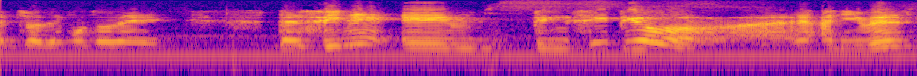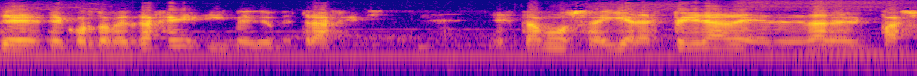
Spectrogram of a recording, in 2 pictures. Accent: Region of Murcia, Spain; yo veía que en la región de Murcia, de donde yo soy, no había ningún programa dedicado a eso.

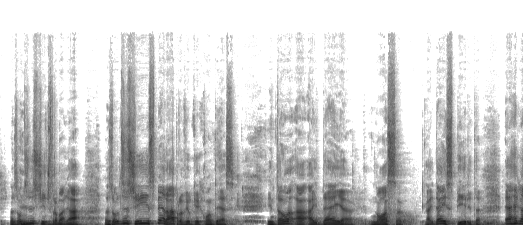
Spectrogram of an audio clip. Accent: Minas Gerais, Brazil; Sou mineiro.

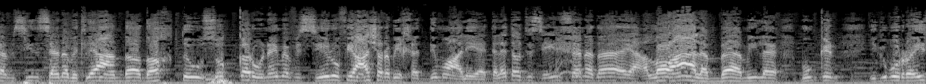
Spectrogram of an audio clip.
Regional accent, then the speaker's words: Egypt; بس انا عندنا في مصر حصلت مظاهرة اغرب من كده

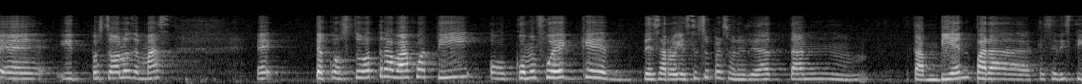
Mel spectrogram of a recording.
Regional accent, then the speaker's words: Monterrey, Nuevo León, Mexico; now in Guadalajara, Mexico; Yo vengo de Monterrey y tengo poco viviendo aquí en Guadalajara.

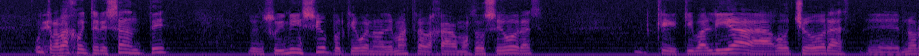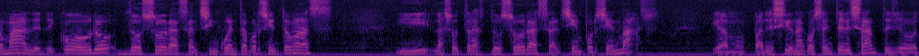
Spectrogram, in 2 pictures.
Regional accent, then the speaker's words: San Fernando, Buenos Aires Province, Argentina; yo soy de San Fernando, nacido y criado aquí.

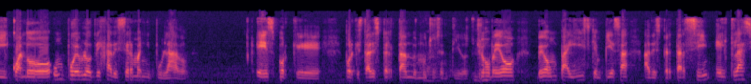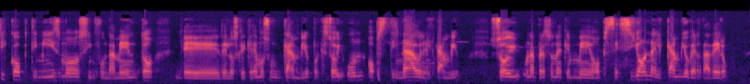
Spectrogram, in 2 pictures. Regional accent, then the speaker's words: Mexico; porque somos mexicanos todos y somos hermanos.

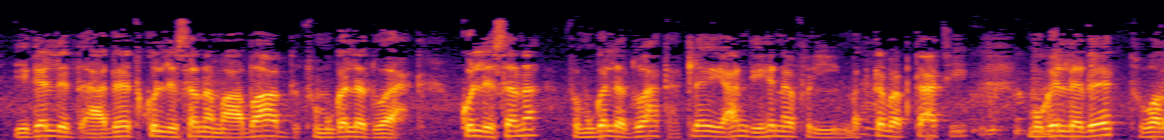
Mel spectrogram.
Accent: Damanhur, Beheira, Egypt; كل دي أحياء موجودة في دمنهور، وأنا كنت من شبرا بالمناسبة. فاتولدت في هذا الجو

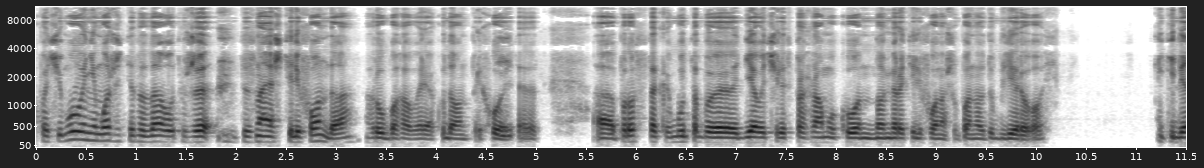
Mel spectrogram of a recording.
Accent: Kyiv, Ukraine; А, я с Киева.

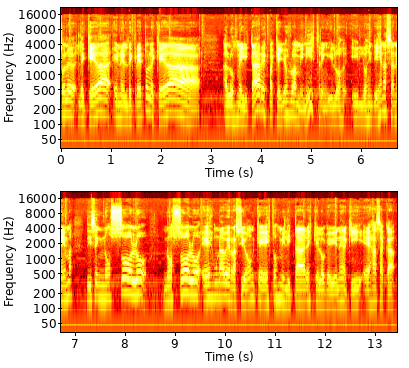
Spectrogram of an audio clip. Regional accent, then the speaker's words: Venezuela; Para empezar, somos venezolanos

